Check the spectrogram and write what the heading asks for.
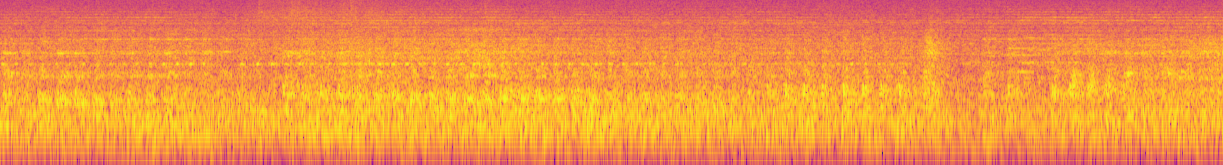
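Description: Steady background hum and hiss with a few faint high steady tones running under it; no speech.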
